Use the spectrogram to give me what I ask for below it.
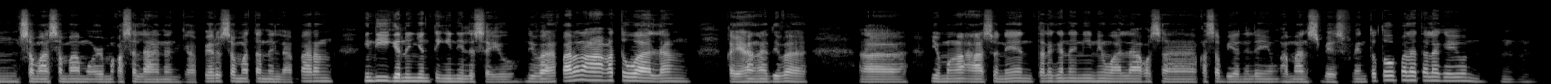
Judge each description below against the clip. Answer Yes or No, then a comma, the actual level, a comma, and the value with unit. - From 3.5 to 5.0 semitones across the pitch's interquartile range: No, average, 3.1 semitones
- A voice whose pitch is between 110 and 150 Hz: Yes, low, 135 Hz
